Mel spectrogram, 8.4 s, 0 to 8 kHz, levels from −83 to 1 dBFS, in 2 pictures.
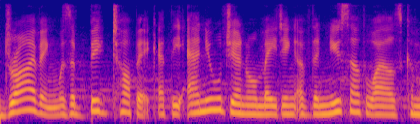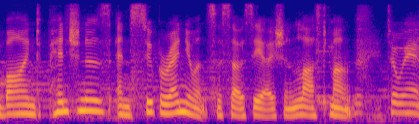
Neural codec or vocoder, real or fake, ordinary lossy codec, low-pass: codec, 16 kHz, 0.9 kbps, LongCat-Audio-Codec; fake; AAC, 48 kbps; 7.2 kHz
